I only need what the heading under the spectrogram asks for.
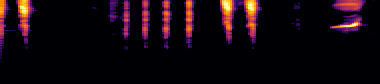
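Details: Pet Indian ringneck parakeet making a string of dry tongue clicks of varying loudness, ending with a single clear upward-sliding whistle.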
